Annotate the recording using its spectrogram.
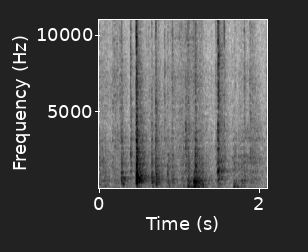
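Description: Cardstock of a handmade paper satchel rustling and tapping as it is handled and opened, with a sharp click about half a second in and another near a second and a half.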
